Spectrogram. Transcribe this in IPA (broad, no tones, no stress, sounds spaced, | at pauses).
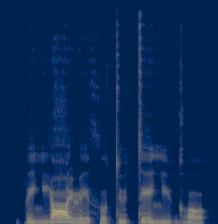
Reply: p e ʎ i ʕ e ɭ e θ o t ʉ t e lʲ ʉ ɡʱ ɔ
